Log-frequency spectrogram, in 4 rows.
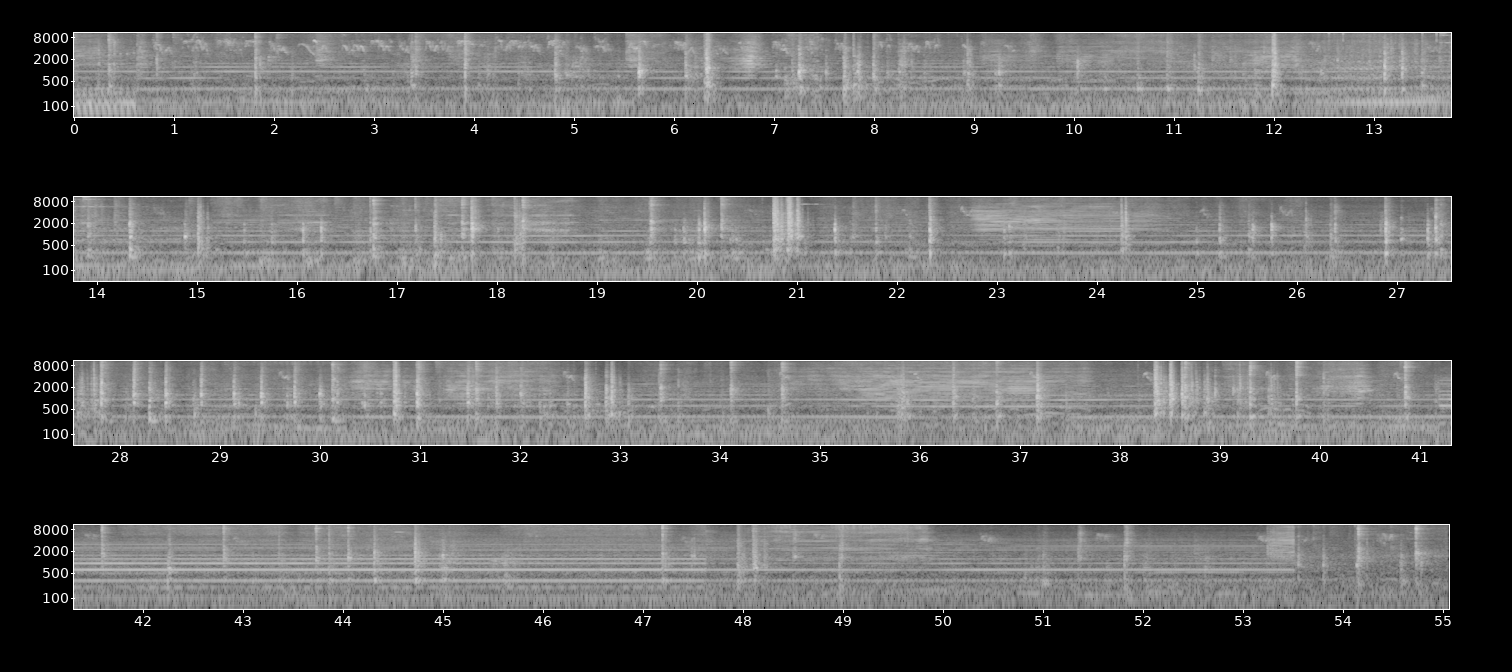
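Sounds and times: electric machine hum: 0:00.0 - 0:04.8, 0:08.4 - 0:17.2, 0:39.9 - 0:53.9.

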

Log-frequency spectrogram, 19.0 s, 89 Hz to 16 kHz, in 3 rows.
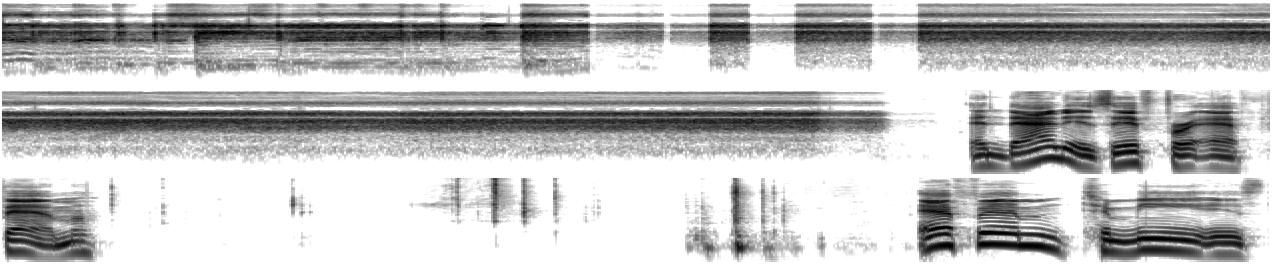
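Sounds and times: music from small radio speaker: 0:00.0 - 0:10.8
radio static hiss: 0:00.0 - 0:10.8.

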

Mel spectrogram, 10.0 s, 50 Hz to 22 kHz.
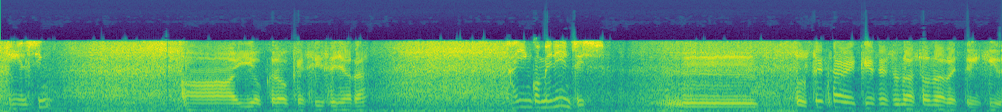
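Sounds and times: man's hesitation sound: 0:06.5 - 0:07.7
telephone line hiss: 0:06.6 - 0:07.7.

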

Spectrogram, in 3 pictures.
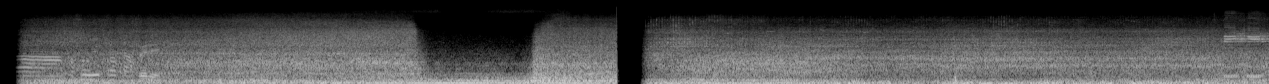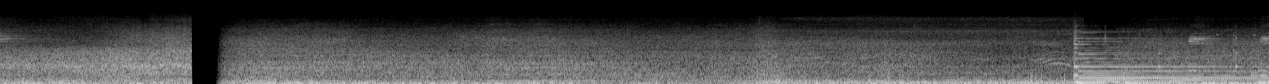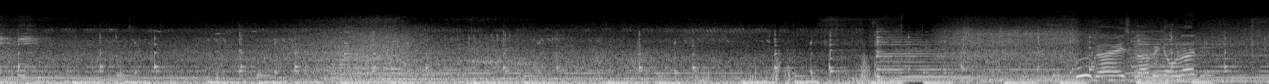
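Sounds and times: wind and road rush: 0:00.2 - 0:38.0.

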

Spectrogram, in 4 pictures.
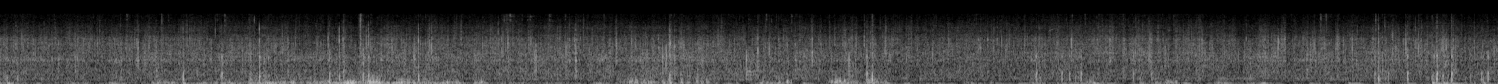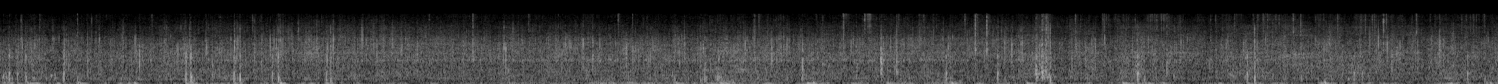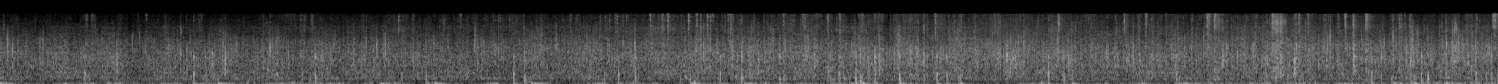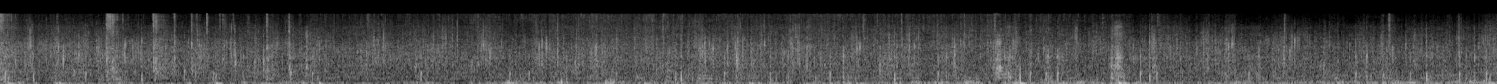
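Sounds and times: bike rattling over bumps: 0:00.0 - 0:59.9
bike tyres crunching on gravel: 0:00.0 - 0:59.9.

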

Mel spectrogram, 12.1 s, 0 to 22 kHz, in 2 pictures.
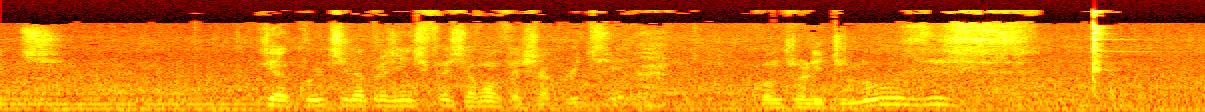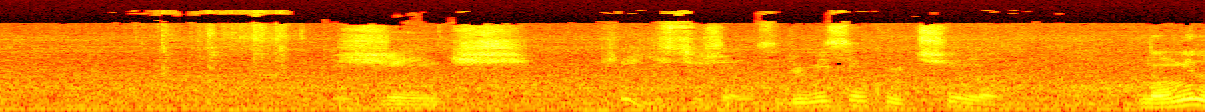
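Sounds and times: airplane cabin drone: 0:00.0 - 0:12.0.

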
